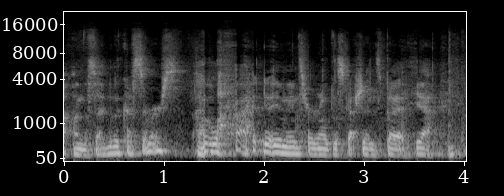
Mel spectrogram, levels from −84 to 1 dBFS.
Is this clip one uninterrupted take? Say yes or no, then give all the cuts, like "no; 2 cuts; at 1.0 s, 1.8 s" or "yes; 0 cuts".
yes; 0 cuts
